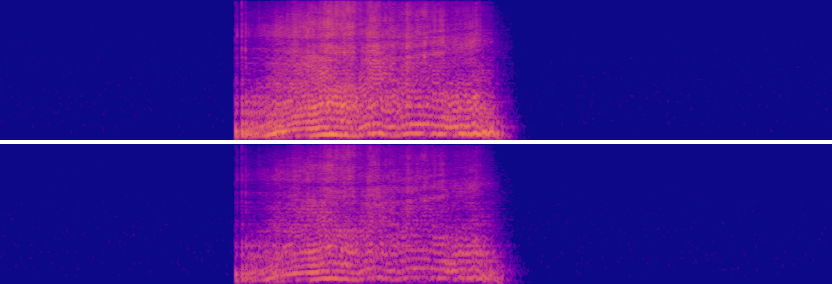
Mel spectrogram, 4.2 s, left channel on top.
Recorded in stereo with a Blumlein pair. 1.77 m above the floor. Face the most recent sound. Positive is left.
turn(degrees=70)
